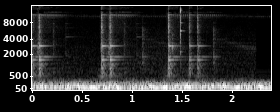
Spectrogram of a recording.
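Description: Sound-design intro sting for a music segment: a steady deep rumble with about four sharp clinks that ring briefly above it.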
